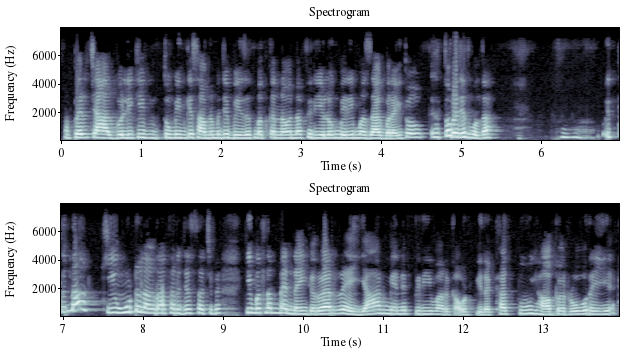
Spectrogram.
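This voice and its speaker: A woman's voice: fairly high pitch, normal speed, highs cut off. A woman chatting casually as she reviews a reality show episode, retelling scenes by quoting what the contestants said.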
